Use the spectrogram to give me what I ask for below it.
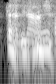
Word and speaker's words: Canuck: No, it's C-A-N-U-C-K, so it rhymes with suck. Yeah. Or. – I just bleeped her. Canuck.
